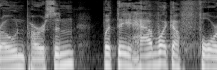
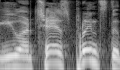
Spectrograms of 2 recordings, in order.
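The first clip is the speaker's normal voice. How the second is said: heavy, thickly laid-on put-on Russian accent. Retelling the headmaster addressing the students; thick russian accent. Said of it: "this thick Russian accent guy".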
